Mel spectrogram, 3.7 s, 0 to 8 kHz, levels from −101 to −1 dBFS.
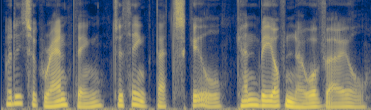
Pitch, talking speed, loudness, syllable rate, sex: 125 Hz, 225 wpm, -18 LUFS, 4.3 syllables/s, male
